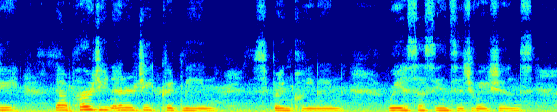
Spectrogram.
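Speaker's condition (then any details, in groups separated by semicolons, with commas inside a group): Cerebral palsy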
